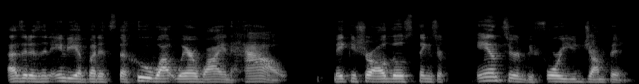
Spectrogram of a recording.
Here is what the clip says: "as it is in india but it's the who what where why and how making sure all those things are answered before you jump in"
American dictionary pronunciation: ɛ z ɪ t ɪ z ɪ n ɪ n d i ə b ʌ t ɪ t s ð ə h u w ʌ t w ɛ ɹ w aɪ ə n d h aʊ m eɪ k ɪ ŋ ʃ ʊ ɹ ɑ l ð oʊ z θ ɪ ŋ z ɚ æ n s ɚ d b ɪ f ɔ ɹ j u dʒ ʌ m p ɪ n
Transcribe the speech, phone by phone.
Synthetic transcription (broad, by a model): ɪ z ɪ t ɪ z ɪ n ɪ n d i ə b ʌ t ɪ t s ð ə h u w ʌ t w ɛ ɹ w aɪ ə n h aʊ m eɪ k ɪ ŋ ʃ ʊ ɹ ɑ l ð oʊ z θ ɪ ŋ z ɚ æ n s ɚ d b ɪ f ɔ ɹ j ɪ dʒ ʌ m p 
